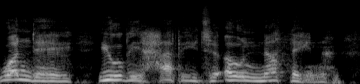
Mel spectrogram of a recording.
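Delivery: slow, deliberate, word-by-word delivery. Quoting a speaker on stage: Klaus Schwab impression. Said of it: "German guy".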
